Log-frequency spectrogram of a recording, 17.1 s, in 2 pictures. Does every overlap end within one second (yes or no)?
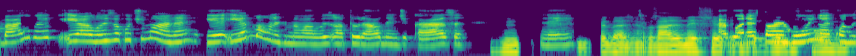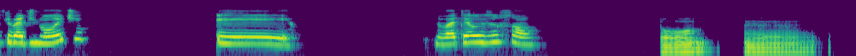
no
